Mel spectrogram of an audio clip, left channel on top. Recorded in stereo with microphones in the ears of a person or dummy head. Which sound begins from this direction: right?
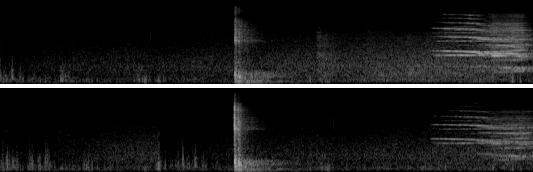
A drawer, at 2.3 s.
